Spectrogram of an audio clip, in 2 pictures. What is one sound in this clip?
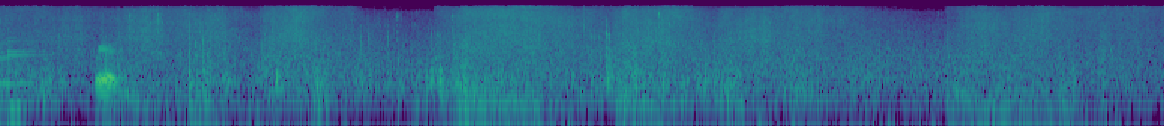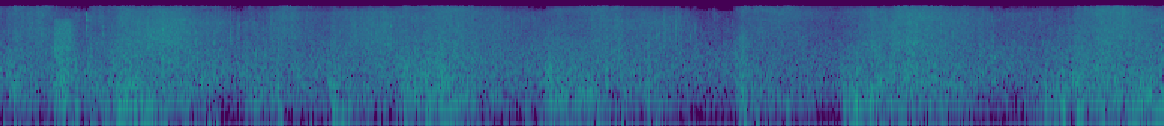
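Stormy sea waves roar and crash.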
